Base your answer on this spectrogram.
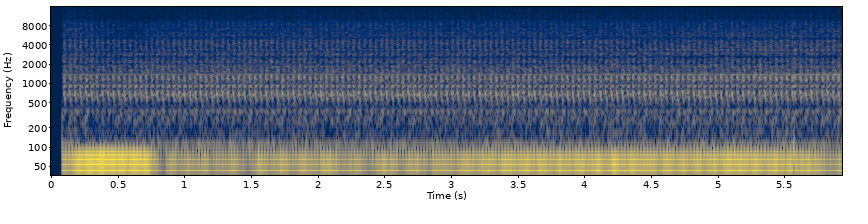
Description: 2009 acura tl sh-awd engine knocking/cold start.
